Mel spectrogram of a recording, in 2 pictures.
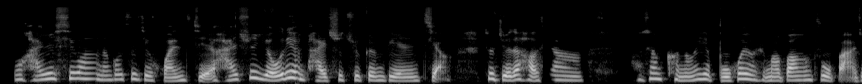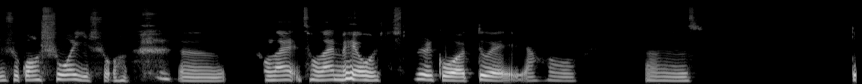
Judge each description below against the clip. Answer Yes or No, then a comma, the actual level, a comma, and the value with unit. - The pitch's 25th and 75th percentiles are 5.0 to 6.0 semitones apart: No, average, 3.8 semitones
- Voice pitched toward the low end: No, high, 200 Hz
